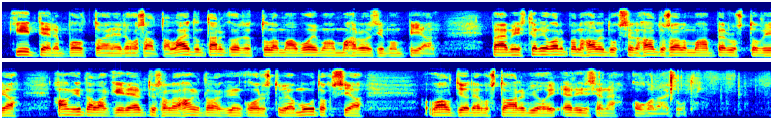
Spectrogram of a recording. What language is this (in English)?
Finnish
